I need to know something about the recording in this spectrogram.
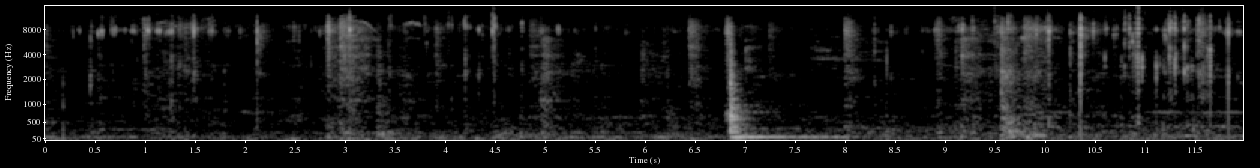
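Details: Indoor clicks, taps and a low hum with no animal voice. Brief rustles and clatters come and go over a steady low background.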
